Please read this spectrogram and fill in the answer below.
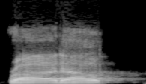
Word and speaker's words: Rideout: Is that the way you pronounce your last name, Rideout? Yep, just like it's spelled. Rideout.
